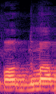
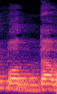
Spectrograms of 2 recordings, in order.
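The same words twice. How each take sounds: First: "পদ্মা" as pad-ma; spelling pronunciation. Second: "পদ্মা" as pad-da; everyday pronunciation. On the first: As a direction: keep d and m distinct in "পদ্মা". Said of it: "তাই কি বলছি". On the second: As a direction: swallow the m into a double d in "পদ্মা". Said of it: "বলছি না পদ্মা বলছি". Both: Shown as a demonstration.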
